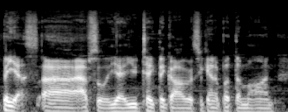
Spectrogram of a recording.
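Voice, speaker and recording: Halting low-voiced male game master. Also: level tone, a bit bright, soft background music. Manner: halting, many fillers and restarts. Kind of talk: narrating a tabletop game.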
